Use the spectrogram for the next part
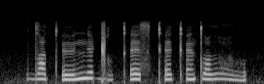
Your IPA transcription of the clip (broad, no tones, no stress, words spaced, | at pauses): dˤøtʼø nøɡ͡ǁo̤kʼɛs kʼɛkʼɛ̃t̪oðˤo̤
